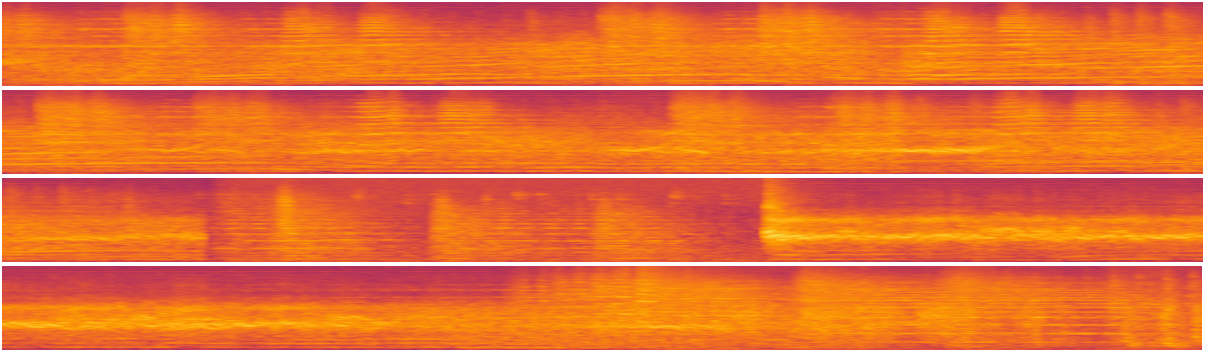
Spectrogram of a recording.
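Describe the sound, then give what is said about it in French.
A car driving at high speed and skidding, with loud, continuous engine roar and squealing tire tones that slide up and down in pitch. The texture changes briefly near the middle, then the steady roar returns. “dans une voiture, qui roule, roule, à vive allure. C'est terrible, et elle roule.”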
